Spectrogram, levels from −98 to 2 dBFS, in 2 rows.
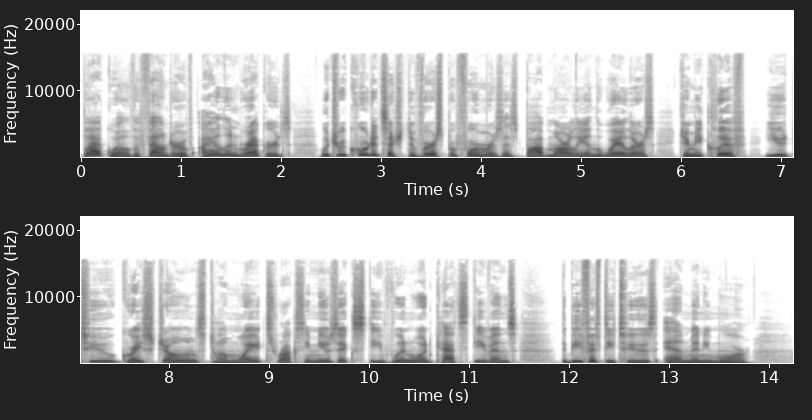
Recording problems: none

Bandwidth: 15.5 kHz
